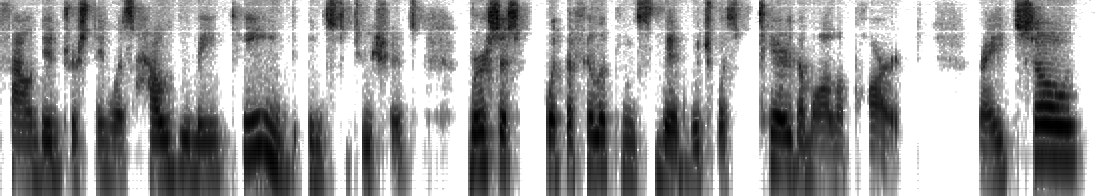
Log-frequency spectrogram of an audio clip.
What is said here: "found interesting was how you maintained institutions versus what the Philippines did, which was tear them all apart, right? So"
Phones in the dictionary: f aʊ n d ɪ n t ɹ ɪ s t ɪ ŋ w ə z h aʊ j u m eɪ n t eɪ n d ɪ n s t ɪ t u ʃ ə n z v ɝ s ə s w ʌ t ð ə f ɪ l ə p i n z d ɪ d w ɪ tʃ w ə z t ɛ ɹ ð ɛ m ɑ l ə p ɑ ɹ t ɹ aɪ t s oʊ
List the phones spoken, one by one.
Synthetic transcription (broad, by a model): f aʊ n d ɪ n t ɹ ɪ s t ɪ ŋ w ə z h aʊ j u m eɪ n t eɪ n d ɪ n s t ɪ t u ʃ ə n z v ɝ s ə s w ʌ t ð ə f ɪ l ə p i n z d ɪ d w ɪ tʃ w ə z t ɛ ɹ ð ɛ m ɑ l ə p ɑ ɹ t ɹ aɪ t s oʊ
